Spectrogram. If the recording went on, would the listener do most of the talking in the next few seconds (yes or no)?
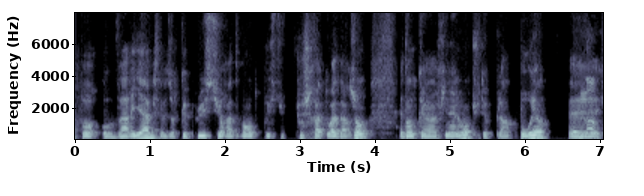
yes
